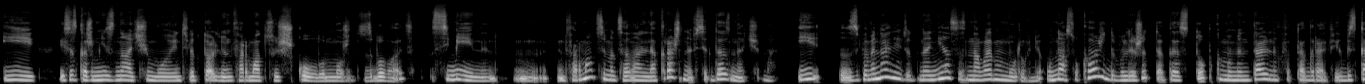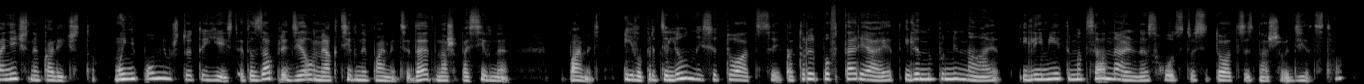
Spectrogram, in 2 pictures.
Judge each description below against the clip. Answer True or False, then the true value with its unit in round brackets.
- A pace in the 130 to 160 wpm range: True (145 wpm)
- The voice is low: False (210 Hz)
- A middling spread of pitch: True (4.4 semitones)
